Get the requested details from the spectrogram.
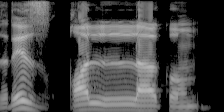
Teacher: Since lam has a shadda on it, the double fatha of qaf will turn into single fatha, and we will connect the qaf with the lam, pressing it for 1 second because of the shadda on it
